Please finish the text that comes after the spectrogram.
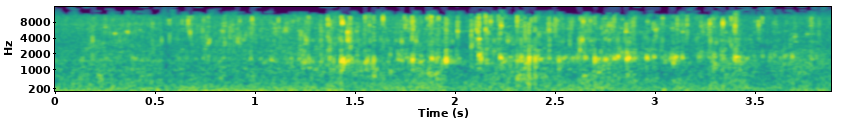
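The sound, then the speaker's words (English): A bartender pours bourbon whiskey steadily from a bottle into a highball glass at a bar counter, a continuous gurgling trickle lasting a few seconds, its pitch rising slightly as the glass fills. No voices. “He fills the glass.”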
